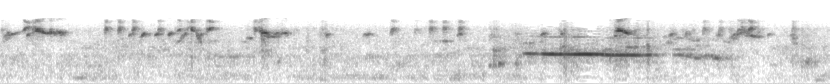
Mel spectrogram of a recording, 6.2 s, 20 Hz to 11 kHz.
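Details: Eurasian bullfinch recorded on 30 April 2011. It gives a busy run of short chirps and twittering notes, then a long, steady, level piping whistle in the middle of the sequence, followed by more scattered chirps.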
